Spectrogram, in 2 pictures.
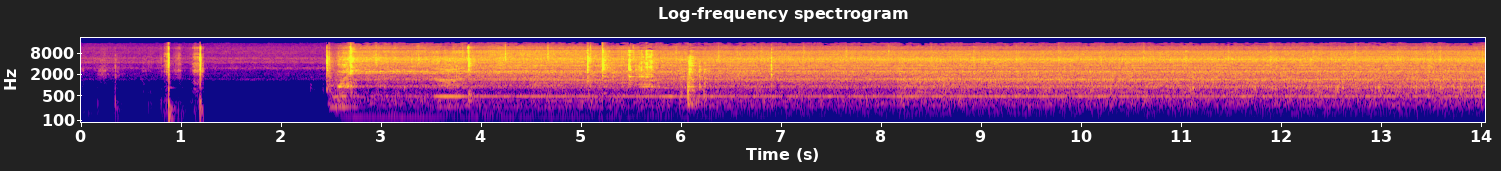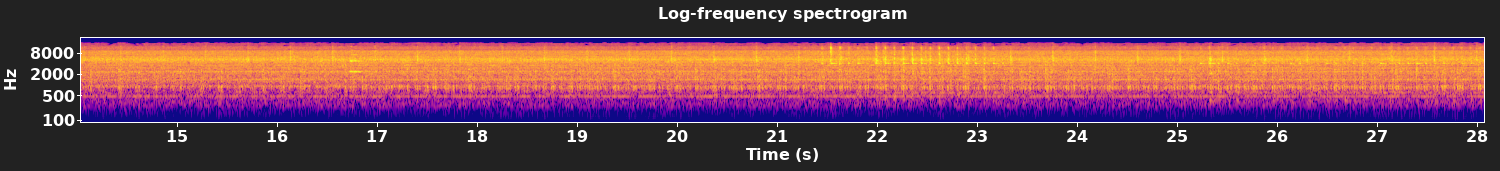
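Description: Small metal lathe switched on about two and a half seconds in and running steadily, spinning brass bar stock in a three-jaw chuck, with a few sharp clicks just before it starts.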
